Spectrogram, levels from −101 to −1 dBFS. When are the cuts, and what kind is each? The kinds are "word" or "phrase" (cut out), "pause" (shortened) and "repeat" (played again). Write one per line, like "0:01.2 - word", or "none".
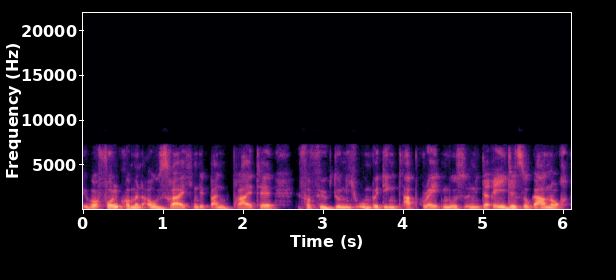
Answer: none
